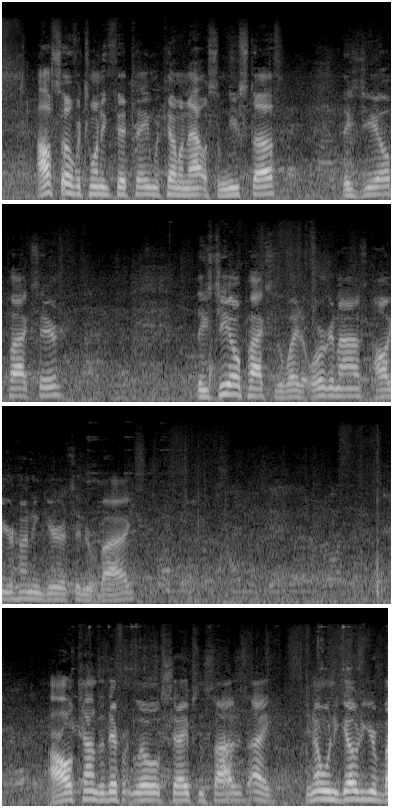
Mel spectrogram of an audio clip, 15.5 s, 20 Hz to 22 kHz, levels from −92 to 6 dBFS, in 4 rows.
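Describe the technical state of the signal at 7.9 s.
At 7.9 s the signal is intact, with no dropout, clipping or other fault at that moment, and only the light coding of a lossy codec present.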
